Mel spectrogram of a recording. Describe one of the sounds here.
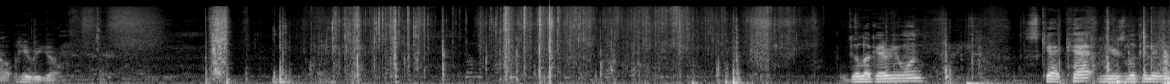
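A cardboard box scrapes and taps as hands turn it over.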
